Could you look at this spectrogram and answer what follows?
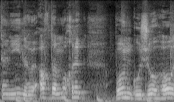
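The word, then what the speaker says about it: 봉준호: اللي هو افضل مخرج بونج جو هو، ده اعتقد ده اسم، ده النطق الصح، بونج جو جون هو ده المخرج.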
